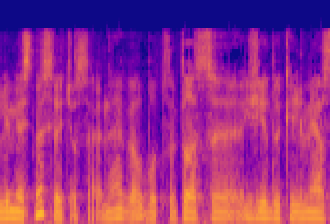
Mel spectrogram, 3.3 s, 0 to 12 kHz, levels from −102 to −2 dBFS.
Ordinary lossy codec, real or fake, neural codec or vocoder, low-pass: AAC, 32 kbps; fake; codec, 16 kHz, 4 kbps, FunCodec, trained on Chinese and English, 50 frames a second; 7.2 kHz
